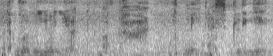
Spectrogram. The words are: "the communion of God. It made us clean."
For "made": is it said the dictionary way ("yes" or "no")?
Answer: no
